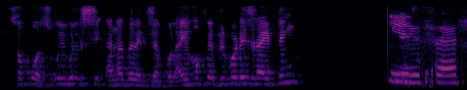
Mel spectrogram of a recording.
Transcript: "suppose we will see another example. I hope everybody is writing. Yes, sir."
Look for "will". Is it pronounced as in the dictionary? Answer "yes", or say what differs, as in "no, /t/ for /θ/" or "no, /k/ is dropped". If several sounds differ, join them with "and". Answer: yes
